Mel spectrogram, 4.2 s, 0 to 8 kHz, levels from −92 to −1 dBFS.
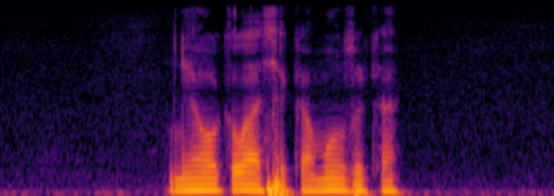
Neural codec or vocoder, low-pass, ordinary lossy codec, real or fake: none; 7.2 kHz; none; real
